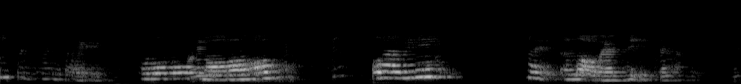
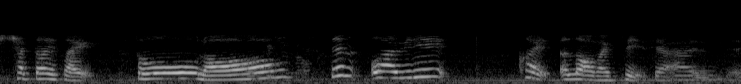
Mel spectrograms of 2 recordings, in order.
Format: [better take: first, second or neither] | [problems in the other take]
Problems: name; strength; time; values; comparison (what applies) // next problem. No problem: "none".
second | noise reduction (neural mask model DeepFilterNet 3)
